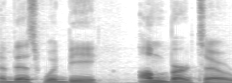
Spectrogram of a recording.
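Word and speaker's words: Humberto: There's an H in front of it, but the H is kind of silent.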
